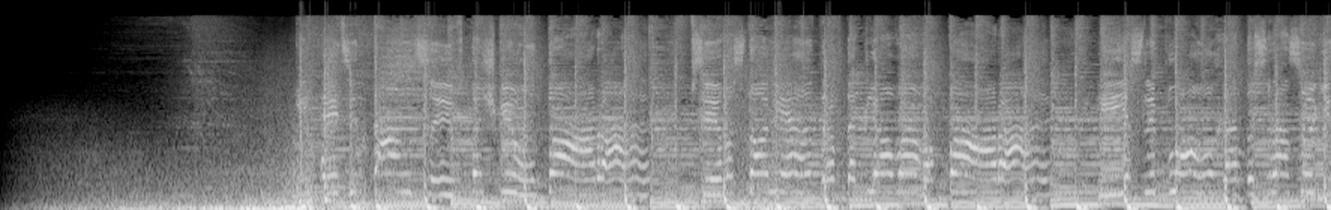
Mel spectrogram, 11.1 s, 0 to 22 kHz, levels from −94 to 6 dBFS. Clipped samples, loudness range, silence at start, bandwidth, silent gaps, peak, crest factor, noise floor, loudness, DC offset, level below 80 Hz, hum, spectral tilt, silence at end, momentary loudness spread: under 0.1%; 2 LU; 0.35 s; 16.5 kHz; none; 0 dBFS; 10 dB; -35 dBFS; -10 LUFS; under 0.1%; -14 dBFS; none; -4.5 dB/octave; 0 s; 11 LU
